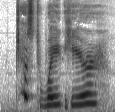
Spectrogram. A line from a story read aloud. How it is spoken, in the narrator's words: she said miserably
